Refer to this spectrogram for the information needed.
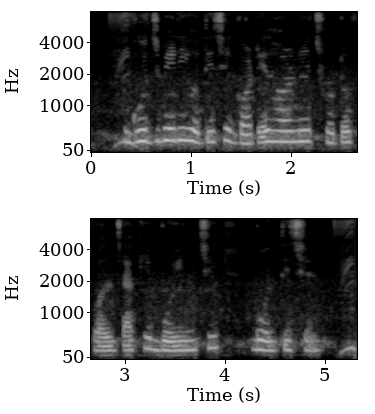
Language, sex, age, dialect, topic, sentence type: Bengali, female, 18-24, Western, agriculture, statement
